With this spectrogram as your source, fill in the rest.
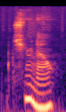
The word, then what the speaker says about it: Cirno: close friend or an unrequitted lover of Shiro Shiro which is how I choose to pronounce her name is a fairy with the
